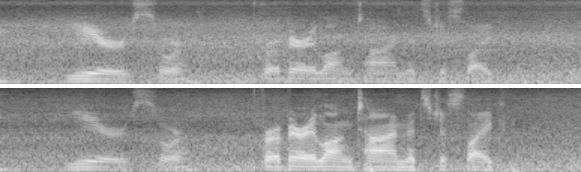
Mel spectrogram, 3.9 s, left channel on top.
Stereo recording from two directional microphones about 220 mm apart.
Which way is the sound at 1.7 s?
30° right (ahead or behind).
